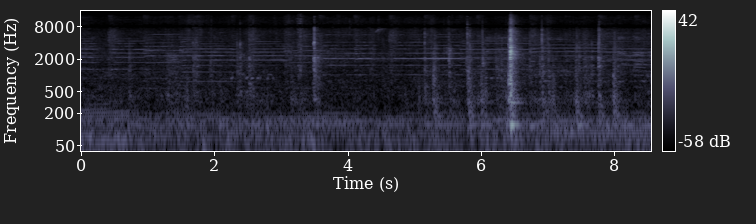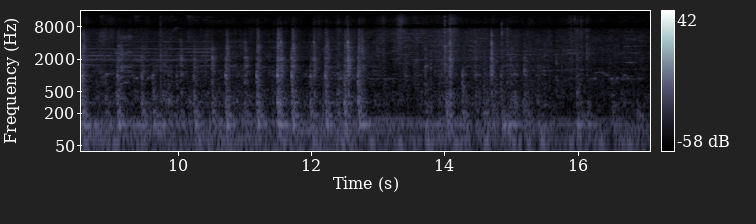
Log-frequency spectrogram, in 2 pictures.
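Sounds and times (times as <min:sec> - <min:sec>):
clicks and knocks on metal parts: 0:04.7 - 0:16.3.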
